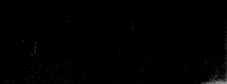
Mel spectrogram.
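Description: Near silence: a faint, even hiss with scattered soft ticks, slowly swelling, like distant rain.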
